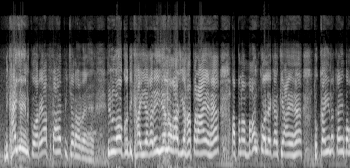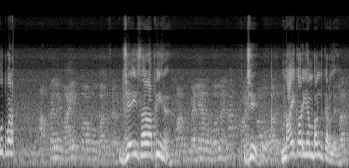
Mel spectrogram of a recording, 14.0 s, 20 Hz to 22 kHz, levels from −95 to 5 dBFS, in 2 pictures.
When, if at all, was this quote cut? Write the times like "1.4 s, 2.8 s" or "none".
7.3 s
